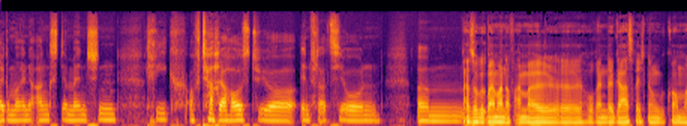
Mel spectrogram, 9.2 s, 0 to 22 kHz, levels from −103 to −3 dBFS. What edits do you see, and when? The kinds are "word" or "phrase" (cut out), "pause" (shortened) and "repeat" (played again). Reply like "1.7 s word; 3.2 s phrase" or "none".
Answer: 1.9 s word; 2.9 s phrase; 6.5 s word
